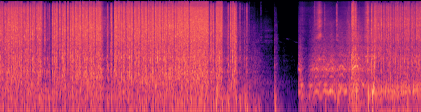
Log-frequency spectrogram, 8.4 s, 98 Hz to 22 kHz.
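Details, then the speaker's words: 1965 C10 with a 307 small block, first start in 20+ years, run without exhaust manifolds: loud, rough popping run that stumbles and needs throttle to stay alive; ignition timing is way off because of a bad ground. "Number 2, 2 and 3 go together because I can't time it up right because the ground wasn't good. So you're gonna see the time is gonna be way off, it's gonna be shooting fire or whatever."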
